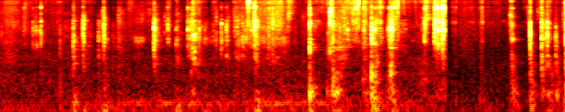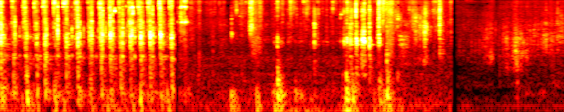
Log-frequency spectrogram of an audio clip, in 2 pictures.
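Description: Socket ratchet clicking in quick runs as brake caliper bolts are backed out, with metal tool clinks in between; the longest, fastest run of clicks comes just past the middle.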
